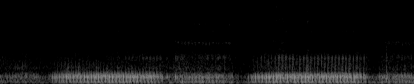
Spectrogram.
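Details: Continuous low rumbling purr from a domestic cat in two long bouts, separated by a brief breathing pause, in a quiet setting.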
